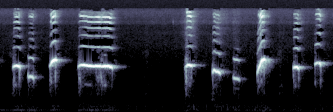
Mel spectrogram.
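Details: Whistling and singing by a male pet cockatiel: short notes, a long held whistle, a silent gap, then more varied rising and falling whistles.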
